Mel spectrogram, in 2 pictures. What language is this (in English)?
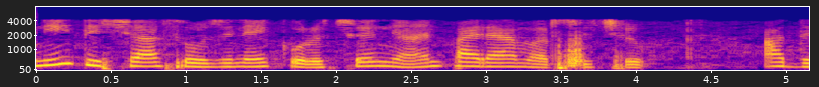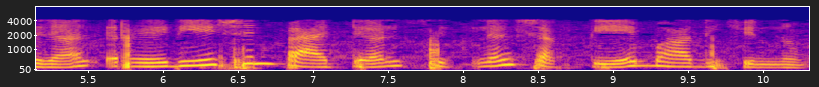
Malayalam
